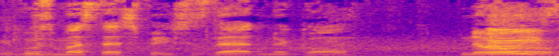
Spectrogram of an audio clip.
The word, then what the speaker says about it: Nergal: Nergal. Nergal. Not Nurgle. Nurgle. There's no E in there.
